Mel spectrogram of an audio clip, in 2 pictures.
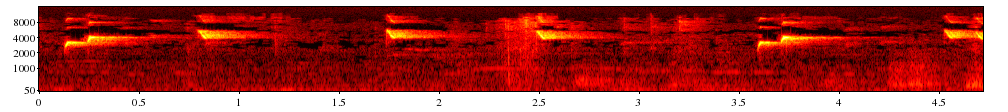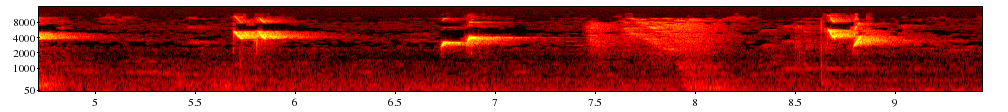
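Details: Goldfinch x canary hybrid giving a tutor song meant for teaching goldfinches and canaries: short, high, clear downslurred whistled notes repeated about once a second, with soft clicks and rustling knocks in the background.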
